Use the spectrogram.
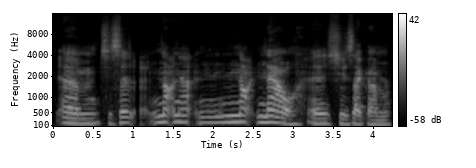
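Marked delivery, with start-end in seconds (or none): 1.2-3.1 slow, quavering, unsteady, wavering voice. Voicing a character whose voice wavers as she speaks: wavering voice. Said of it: "Her voice is wavering".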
